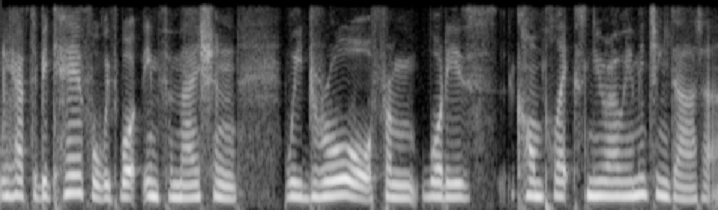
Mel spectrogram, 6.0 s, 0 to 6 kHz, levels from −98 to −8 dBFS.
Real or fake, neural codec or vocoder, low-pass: real; none; 5.4 kHz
